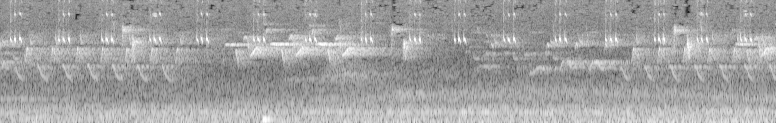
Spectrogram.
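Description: Crickets chirp steadily at night in short, high pulsed bursts over a soft wind rumble.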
